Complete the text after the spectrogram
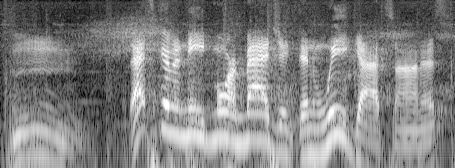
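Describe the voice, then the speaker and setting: A man voicing a crude, cranky dwarf craftsman in a video game, brash and folksy with slangy grumbling and a gravelly voice. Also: a little high, sing-song, takes it slowly, background noise, heavily acted. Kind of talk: video game character acting.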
